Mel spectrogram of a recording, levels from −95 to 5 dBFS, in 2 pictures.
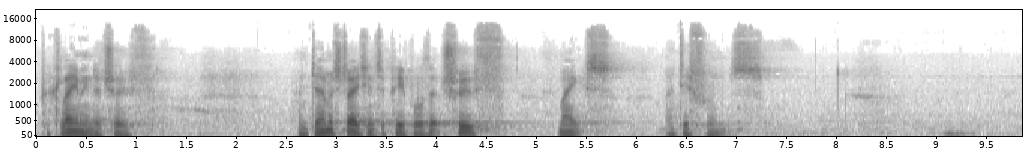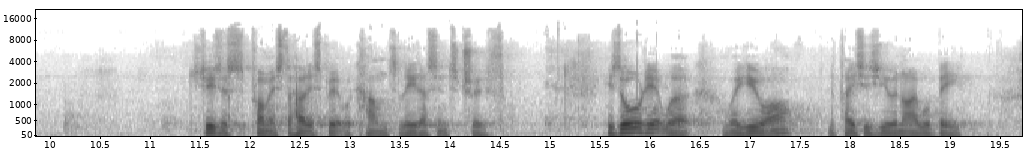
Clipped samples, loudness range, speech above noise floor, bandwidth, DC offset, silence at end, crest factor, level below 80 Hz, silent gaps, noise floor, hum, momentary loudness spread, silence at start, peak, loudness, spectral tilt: under 0.1%; 12 LU; 30 dB; 13.5 kHz; under 0.1%; 0 s; 24 dB; -56 dBFS; none; -61 dBFS; none; 20 LU; 0.05 s; -10 dBFS; -32 LUFS; -5.5 dB/octave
